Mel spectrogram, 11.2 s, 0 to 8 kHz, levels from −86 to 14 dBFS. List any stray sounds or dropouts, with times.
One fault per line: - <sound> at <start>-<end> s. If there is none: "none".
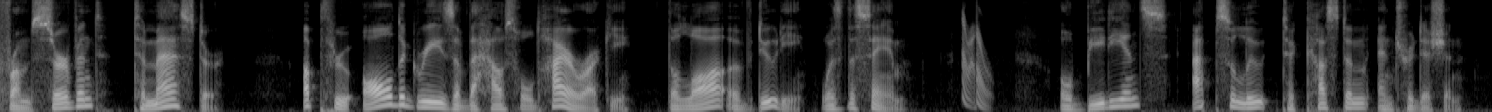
- chirp at 7.2-7.5 s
